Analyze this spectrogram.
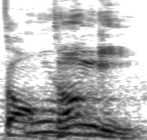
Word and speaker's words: Tongi: IAM Tongi. Tongi. You pronounce the T's like a D in the Tongan culture.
